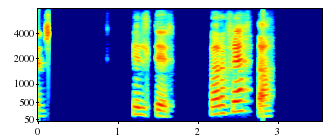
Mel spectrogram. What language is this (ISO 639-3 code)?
isl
